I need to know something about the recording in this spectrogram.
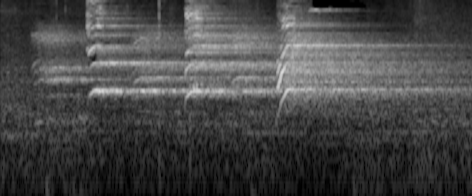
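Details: Belugas at Port of Nagoya Public Aquarium, the young group during a pool transfer and play time: a run of long, steady, harmonic whistles with rising swoops, several overlapping, in an echoing indoor hall.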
